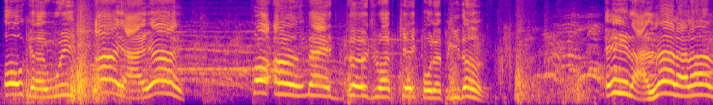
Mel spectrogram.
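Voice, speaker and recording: A man giving live play-by-play as a wrestling commentator, excited and exclamatory, often shouting. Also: very high voice. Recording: noisy crowded venue, loud crowd behind. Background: crowd and event noise.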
